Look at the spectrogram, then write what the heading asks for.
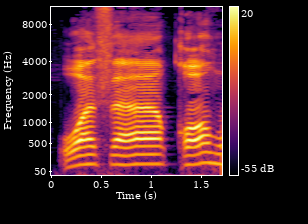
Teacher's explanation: یہ ثا ہے، اس کے اندر سیٹی کی آواز نہیں پیدا ہونی چاہیے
